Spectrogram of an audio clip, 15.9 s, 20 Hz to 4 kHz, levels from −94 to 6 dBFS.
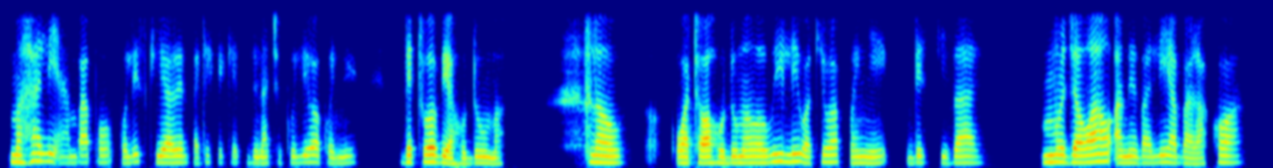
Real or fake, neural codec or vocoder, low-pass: fake; codec, 16 kHz, about 1 kbps, DyCAST, with the encoder's durations; 3.6 kHz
